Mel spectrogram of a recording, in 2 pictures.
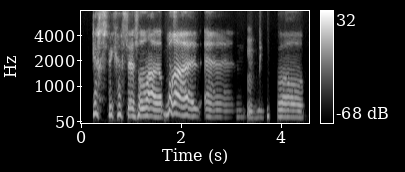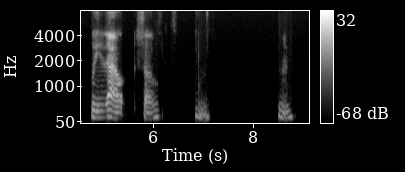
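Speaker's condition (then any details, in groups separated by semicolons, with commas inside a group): Cerebral palsy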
